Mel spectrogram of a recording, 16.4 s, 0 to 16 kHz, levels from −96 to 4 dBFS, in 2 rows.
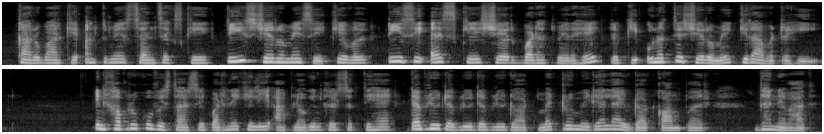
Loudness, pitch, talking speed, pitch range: -29 LUFS, 165 Hz, 145 wpm, 155-195 Hz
